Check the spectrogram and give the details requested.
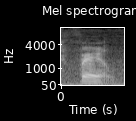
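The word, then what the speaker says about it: فعل: fail so that's actually it's pronounced like this fail okay so Isam fail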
